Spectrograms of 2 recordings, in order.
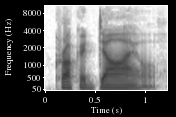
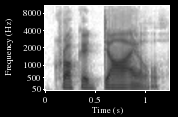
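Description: First: The final L is made with the tongue. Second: The same.

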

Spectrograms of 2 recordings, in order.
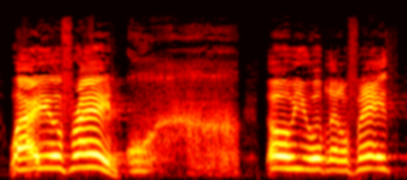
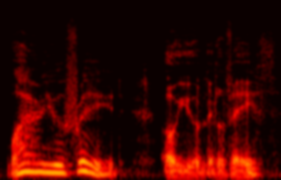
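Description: First: It sounds playful and excited, like a tease. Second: It sounds like a scolding rebuke.

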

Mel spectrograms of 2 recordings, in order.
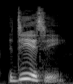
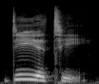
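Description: First: The word is said at normal speed. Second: The word is said slowly. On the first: "now let's say it at a normal pace" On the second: "Now repeat after me"

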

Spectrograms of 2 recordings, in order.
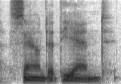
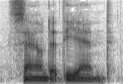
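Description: No difference in how they are said.

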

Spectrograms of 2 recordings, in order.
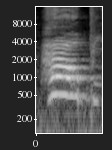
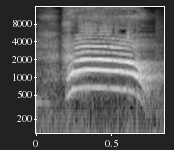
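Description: First: It is said quietly and weakly. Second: It is screamed loudly.

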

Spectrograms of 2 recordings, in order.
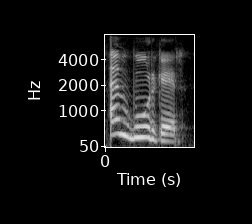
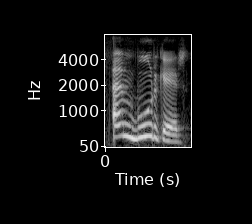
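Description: Both takes have the same delivery.

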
